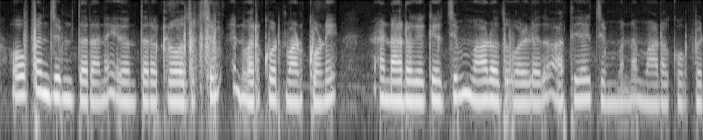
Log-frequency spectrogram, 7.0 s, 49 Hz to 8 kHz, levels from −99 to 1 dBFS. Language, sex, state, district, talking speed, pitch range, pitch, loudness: Kannada, female, Karnataka, Bijapur, 160 wpm, 195-220 Hz, 205 Hz, -15 LUFS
